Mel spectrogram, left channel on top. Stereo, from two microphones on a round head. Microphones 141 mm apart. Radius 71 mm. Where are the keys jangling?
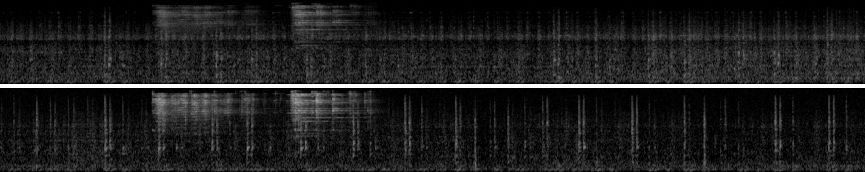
75° right (ahead or behind), 2.0 m; by 3.8 s 80° right, 3.5 m.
